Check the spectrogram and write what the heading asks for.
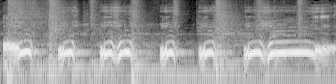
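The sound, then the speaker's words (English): A person imitates a barred owl's rhythmic hooting: six quick, rising-and-falling hoots in a steady pattern, closing on a longer drawn-out call. Clear, with no talking. “So this is the hoot of a barred owl.”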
